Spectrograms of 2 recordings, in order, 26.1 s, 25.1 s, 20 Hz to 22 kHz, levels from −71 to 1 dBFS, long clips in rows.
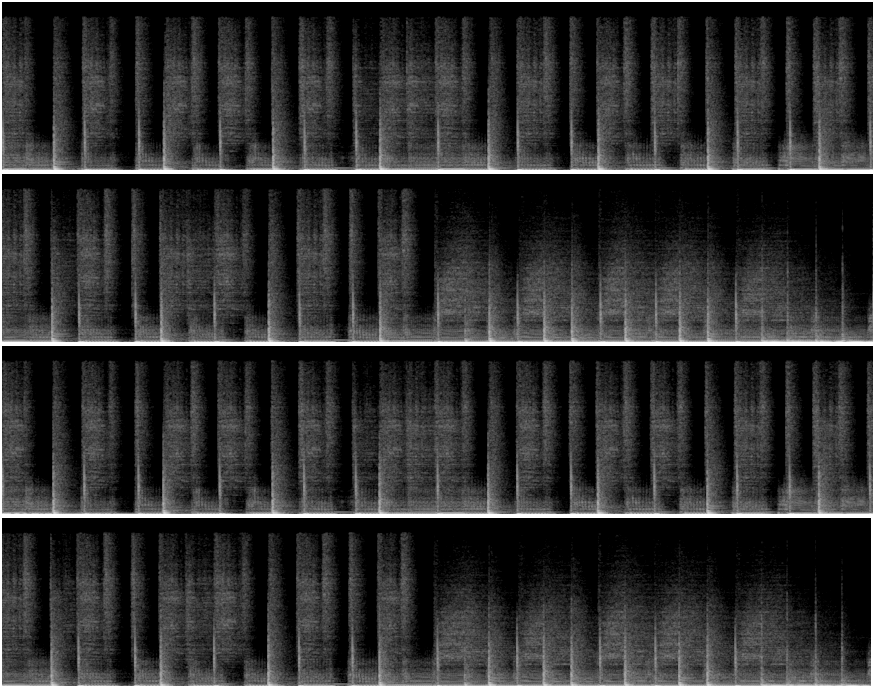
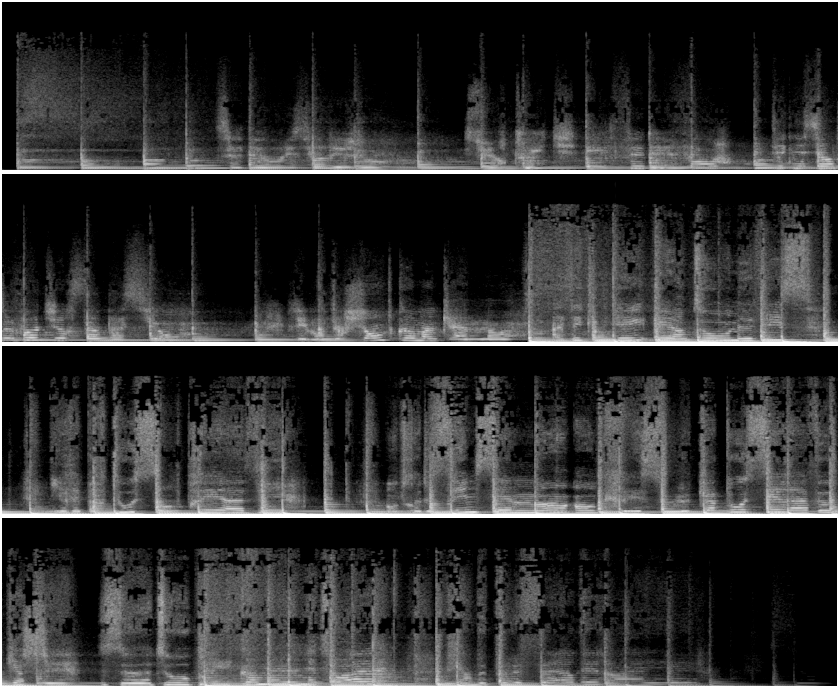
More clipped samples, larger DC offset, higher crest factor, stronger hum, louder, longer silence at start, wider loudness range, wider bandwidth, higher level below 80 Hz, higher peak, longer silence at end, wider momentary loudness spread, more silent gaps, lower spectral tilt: neither; neither; first, 22 dB vs 14 dB; neither; second, -23 LUFS vs -15 LUFS; about the same, 0 s vs 0.1 s; second, 3 LU vs 11 LU; first, over 20 kHz vs 18 kHz; second, -26 dBFS vs -16 dBFS; about the same, 0 dBFS vs 0 dBFS; second, 0 s vs 0.75 s; second, 5 LU vs 13 LU; neither; about the same, -5.5 dB/octave vs -6 dB/octave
